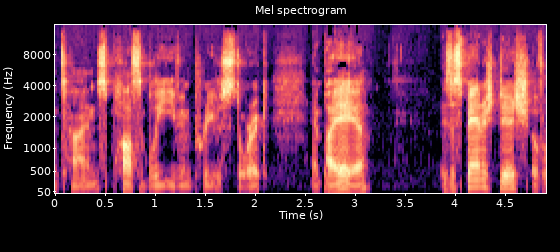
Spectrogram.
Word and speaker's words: paella: I hope you enjoy my pronunciation of paella. My wife made sure that it was correct.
